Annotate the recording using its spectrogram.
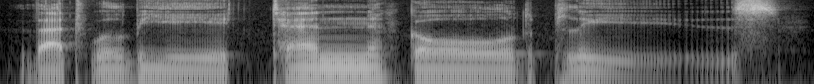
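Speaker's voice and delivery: low, soft, utterly dull voice. Voicing a vendor who looks at the player and asks for payment, very monotonous voice. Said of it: "in a very monotonous voice".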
